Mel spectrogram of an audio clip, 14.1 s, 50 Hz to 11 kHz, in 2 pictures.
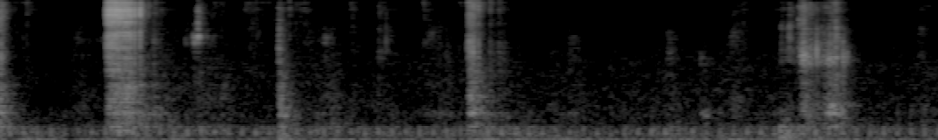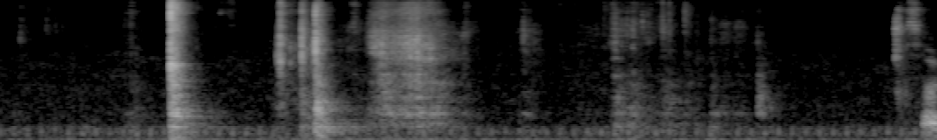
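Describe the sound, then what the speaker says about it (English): A plastic zip tie is fastened around deco mesh on a 21-inch daisy petal flower wreath, giving several faint, short ratcheting zips separated by quiet pauses. "you're just going to attach that with a zip tie."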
